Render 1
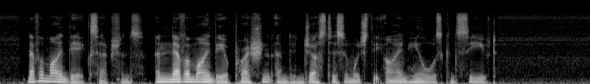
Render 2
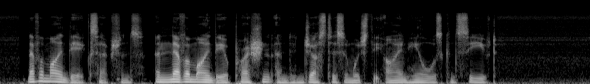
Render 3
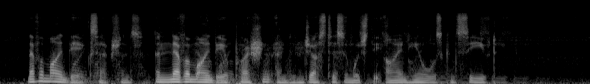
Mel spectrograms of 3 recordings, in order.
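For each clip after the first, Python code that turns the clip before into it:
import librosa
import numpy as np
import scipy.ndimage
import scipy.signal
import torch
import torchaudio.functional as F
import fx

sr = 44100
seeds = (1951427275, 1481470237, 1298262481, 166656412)

y1 = fx.dynamic_eq(x, sr, hz=2500.0, q=1.8, threshold_db=-45.0, ratio=4.0, max_db=6)
y1 = F.gain(torch.from_numpy(y1), -2.5).numpy()
y2 = fx.echo_feedback(y1, sr, ms=220, feedback_pct=49, wet_db=-19)
y2 = F.gain(torch.from_numpy(y2), -8.5).numpy()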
